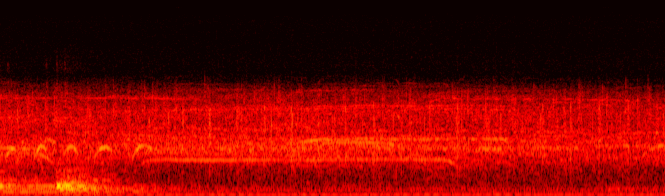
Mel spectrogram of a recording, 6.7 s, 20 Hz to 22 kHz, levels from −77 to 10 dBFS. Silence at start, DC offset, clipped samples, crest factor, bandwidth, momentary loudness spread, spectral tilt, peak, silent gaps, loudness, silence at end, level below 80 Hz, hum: 0 s; under 0.1%; under 0.1%; 18 dB; over 20 kHz; 8 LU; -5.5 dB/octave; -12 dBFS; none; -30 LUFS; 0 s; -46 dBFS; none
